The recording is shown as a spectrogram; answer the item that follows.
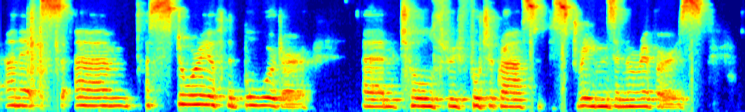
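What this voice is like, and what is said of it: Northern Irish accent. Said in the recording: “The border, sorry, in Northern Ireland. Which you can probably tell from my accent, which is where I'm from.”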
